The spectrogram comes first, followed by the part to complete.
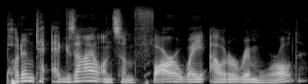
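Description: A man voicing a composed, principled female rebel leader with a formal, measured, firm manner. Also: mid-range voice, no echo, studio quality, close to an everyday voice. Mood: stern. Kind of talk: audio drama character reading.

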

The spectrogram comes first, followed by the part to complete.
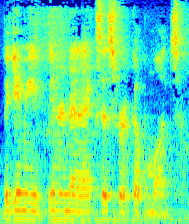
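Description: A man's voice: lowish voice, little pitch movement, fast talker. A young man in casual chat, rambling loosely with lots of fillers and swearing. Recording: echoey room, faint background noise.

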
